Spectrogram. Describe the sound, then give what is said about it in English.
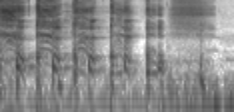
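A fit of harsh, hacking coughs, five or six rapid bursts in a row, ending in a long raspy, breathy wheeze. Loud and alone, with no talking. “I got the black lung pups.”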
